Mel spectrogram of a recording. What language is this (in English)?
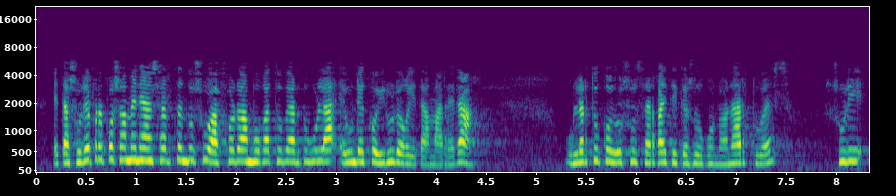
Basque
